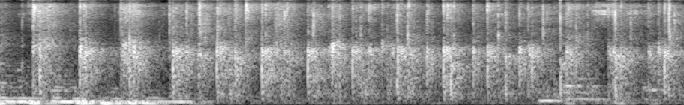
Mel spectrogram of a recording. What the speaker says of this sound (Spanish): Vamos a darle una ofrenda de palmas por el Señor.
